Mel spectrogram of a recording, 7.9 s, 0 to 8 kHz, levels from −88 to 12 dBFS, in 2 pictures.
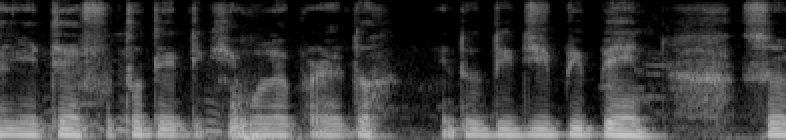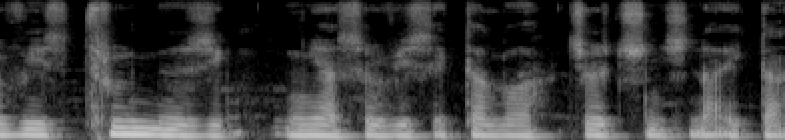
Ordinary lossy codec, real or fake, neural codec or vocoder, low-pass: none; real; none; none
